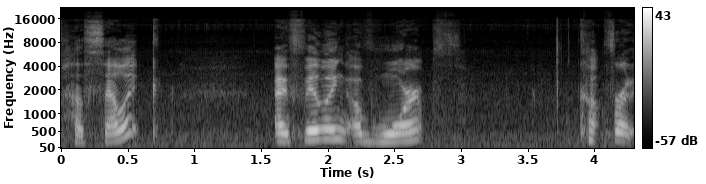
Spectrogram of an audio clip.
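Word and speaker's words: gezellig: It says pronounced hellic.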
